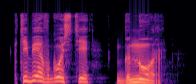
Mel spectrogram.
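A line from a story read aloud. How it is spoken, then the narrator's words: Pleased laugh, goat-like bleat. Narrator (Russian): довольный собственной козлиной шуткой, Фарах рассмеялся, заблеял, как козел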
